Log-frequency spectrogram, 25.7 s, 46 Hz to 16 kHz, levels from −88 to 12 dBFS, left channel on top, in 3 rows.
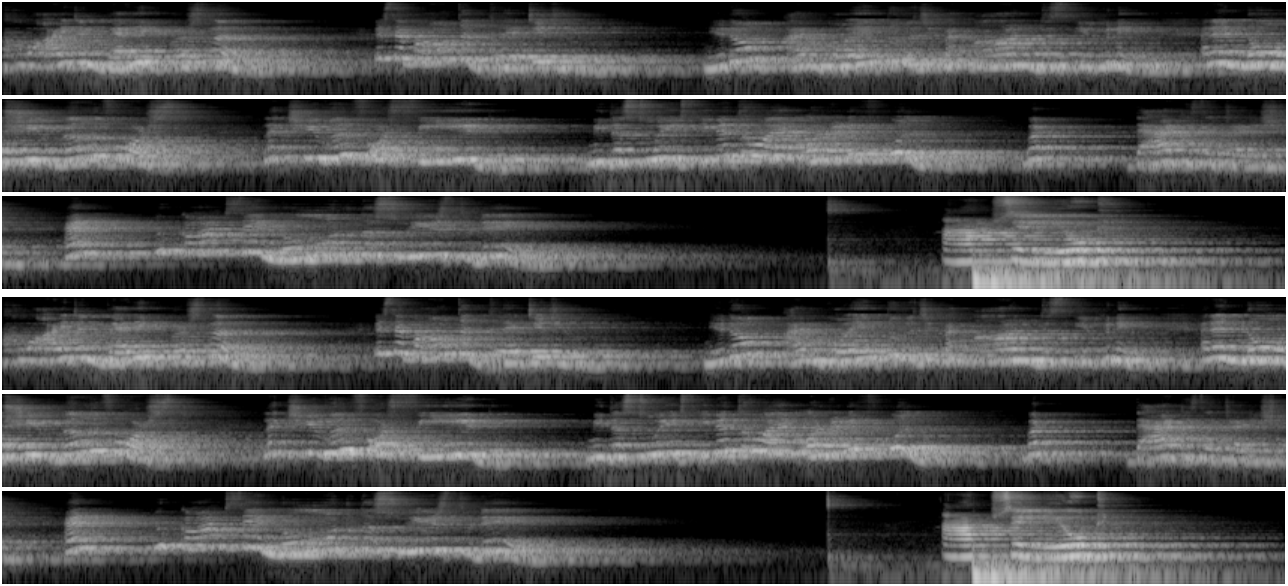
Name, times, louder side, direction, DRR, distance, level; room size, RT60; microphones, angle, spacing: voice 1, 0.1-1.7 2.5-3.9 4.7-7.7 8.0-9.6 10.3-11.9 12.4-14.8 15.4-15.5 16.1-17.2 17.5-17.7 18.1-20.8, right 1 dB, 15° right, -4 dB, 1.7 m, -25 dB
voice 2, 23.4-24.5, right 2 dB, 55° right, 1 dB, 1.3 m, -18 dB
7.3 x 5.4 x 6.9 m, 2.1 s
head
